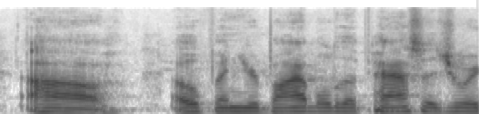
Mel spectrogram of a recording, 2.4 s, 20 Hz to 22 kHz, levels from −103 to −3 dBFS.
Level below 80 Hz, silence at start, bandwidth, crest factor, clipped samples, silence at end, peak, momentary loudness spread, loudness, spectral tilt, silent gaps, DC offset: -78 dBFS; 0.15 s; 16 kHz; 20 dB; under 0.1%; 0 s; -14 dBFS; 7 LU; -33 LUFS; -5 dB/octave; none; under 0.1%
